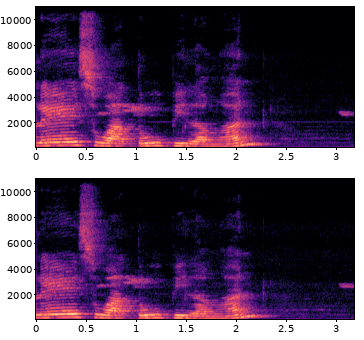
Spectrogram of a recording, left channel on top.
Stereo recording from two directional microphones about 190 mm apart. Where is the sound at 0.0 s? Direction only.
20° right (ahead or behind).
